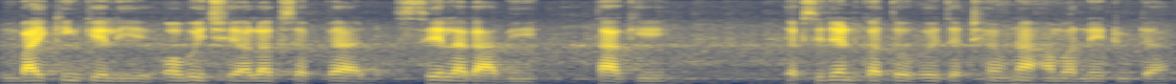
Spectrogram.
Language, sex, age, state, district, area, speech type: Maithili, male, 45-60, Bihar, Madhubani, rural, spontaneous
